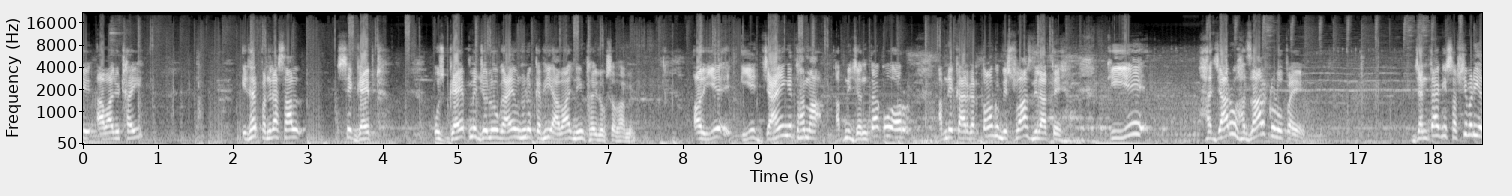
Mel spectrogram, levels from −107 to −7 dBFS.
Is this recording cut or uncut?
uncut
